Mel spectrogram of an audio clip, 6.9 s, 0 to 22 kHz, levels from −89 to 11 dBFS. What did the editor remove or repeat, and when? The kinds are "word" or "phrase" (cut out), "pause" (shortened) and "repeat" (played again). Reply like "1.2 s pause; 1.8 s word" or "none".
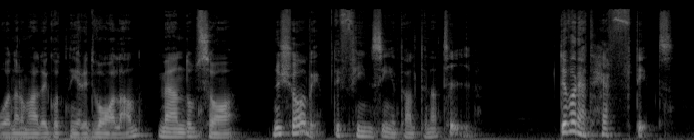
1.5 s pause; 3.3 s pause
